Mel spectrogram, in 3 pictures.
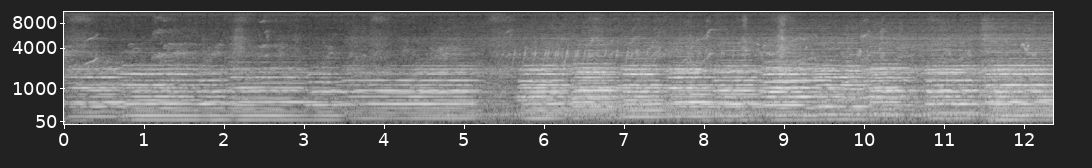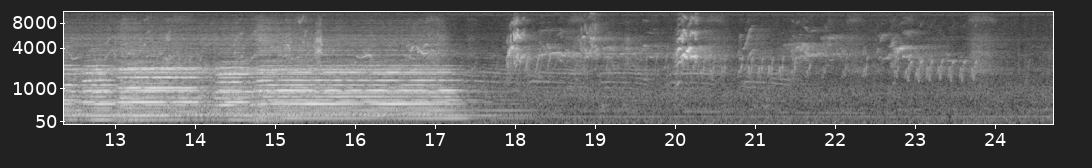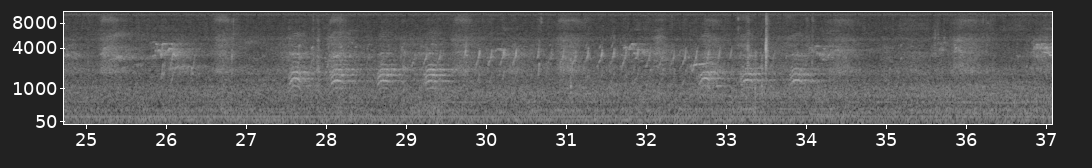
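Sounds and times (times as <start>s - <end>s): steady low hum: 0.0s - 37.0s
birds chirping and whistling: 4.6s - 24.1s, 24.7s - 26.5s, 27.8s - 34.6s, 35.6s - 37.0s.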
